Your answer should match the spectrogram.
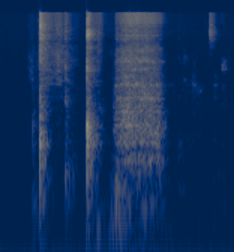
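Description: Craft supplies being rummaged through in search of a stylus: a couple of sharp clicks and small knocks, then a short rustling scrape about a second in.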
